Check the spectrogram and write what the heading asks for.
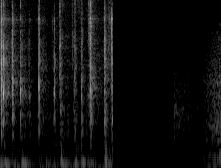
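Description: Faint computer keyboard typing sound effect: a quick run of light key clicks that stops a little after one second in.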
